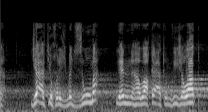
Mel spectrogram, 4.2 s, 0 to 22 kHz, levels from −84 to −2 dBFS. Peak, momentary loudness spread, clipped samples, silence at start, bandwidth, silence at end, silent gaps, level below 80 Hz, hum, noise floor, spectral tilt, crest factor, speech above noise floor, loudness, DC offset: -8 dBFS; 12 LU; under 0.1%; 0 s; 10.5 kHz; 0 s; none; -54 dBFS; none; -47 dBFS; -5.5 dB/octave; 16 dB; 24 dB; -24 LUFS; under 0.1%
